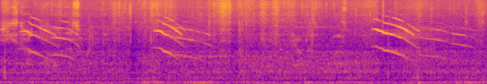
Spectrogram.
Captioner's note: cows calling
